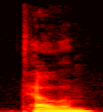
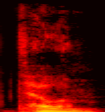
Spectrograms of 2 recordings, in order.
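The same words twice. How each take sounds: First: A higher, more pressing nudge; insistent prodding. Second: A soft low nudge, said under the breath; wife-like hushed coaxing to speak up; quiet prodding. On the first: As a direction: push him to speak, a bit more urgent. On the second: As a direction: urge him on quietly, close by. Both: Retold or imitated. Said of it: "she's prodding me".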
